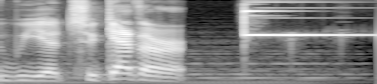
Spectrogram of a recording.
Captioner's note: ding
